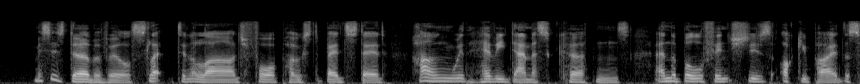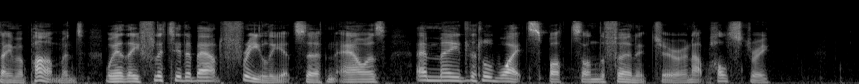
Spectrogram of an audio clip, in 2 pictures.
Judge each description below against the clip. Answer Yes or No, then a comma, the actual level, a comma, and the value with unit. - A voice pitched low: Yes, low, 115 Hz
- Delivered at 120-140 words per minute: Yes, slow, 135 wpm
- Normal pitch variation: No, wide, 5.8 semitones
